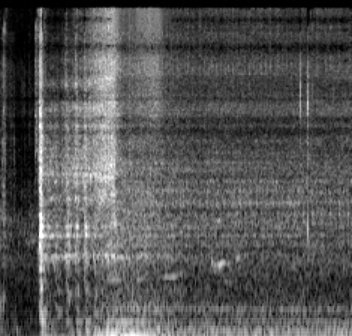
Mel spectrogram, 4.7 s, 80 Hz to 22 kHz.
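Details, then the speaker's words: Volvo 760GLE/740GLE wagon with about 387k miles, cold day: short crank, catches at once and flares, then settles to even steady idle; clean healthy start. "Boom, she's alive."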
